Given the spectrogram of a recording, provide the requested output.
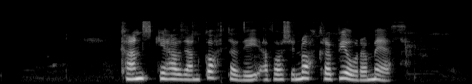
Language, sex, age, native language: Icelandic, female, 40-49, Icelandic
